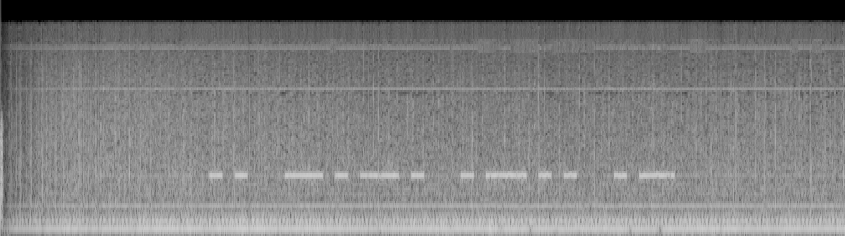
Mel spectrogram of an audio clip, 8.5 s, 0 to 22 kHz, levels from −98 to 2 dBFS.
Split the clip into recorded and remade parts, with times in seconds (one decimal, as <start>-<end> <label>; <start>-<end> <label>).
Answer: 0.0-4.9 recorded; 4.9-6.7 remade; 6.7-8.5 recorded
